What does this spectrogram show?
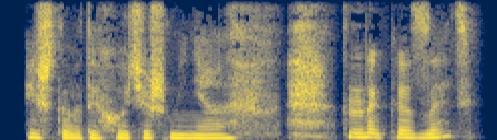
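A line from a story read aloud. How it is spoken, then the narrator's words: Laughing. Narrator (Russian): рассмеялась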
